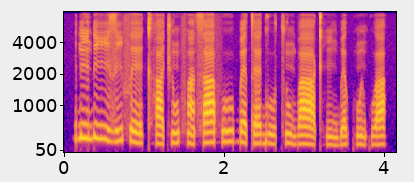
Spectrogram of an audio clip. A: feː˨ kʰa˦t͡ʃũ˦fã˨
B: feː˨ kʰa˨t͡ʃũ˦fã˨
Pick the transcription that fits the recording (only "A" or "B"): B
